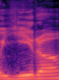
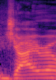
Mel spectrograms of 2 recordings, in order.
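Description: First: It is pronounced in an authentic Greek-style way. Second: It is pronounced in a plain American way. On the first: "I don't go gyro" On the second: "I say gyro"

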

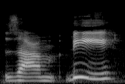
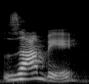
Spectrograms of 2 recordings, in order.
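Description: First: The last syllable sounds like the word 'bee'. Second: It is said the ordinary way, like the monster. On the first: The speaker calls it wrong. "not like zombie. Like, zombie. Like a bee is buzzing around your head" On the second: The speaker calls it right. "Like, you know, zombies that eat you"

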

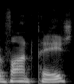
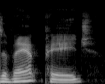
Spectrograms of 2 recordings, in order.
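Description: First: The name is said with a European pronunciation. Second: The name is said with an American pronunciation.

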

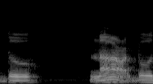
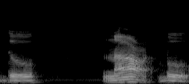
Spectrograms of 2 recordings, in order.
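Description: No difference in how they are said.

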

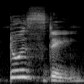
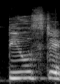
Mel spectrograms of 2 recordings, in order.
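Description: First: The first syllable sounds like 'tui'. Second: The first syllable sounds like 'tiu'. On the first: The speaker calls it right. "টিউসডে নয় টুইসডে" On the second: The speaker calls it wrong. "টিউসডে নয়"

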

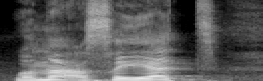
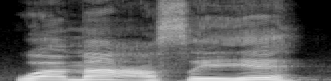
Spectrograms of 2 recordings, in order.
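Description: First: The word ends in a clear t sound. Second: The word ends in an h sound after 'e'. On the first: "يقفون بالتاء" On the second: "يقف بالإمالة"

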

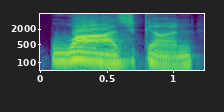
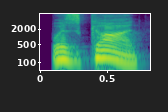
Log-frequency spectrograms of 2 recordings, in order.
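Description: First: The word 'was' is stressed. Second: The word 'gone' is stressed. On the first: The speaker calls it wrong. "I'm not saying was gone, because that is not going to give you the accentuated American or British pronunciation" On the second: The speaker calls it right. "I'm stressing the word gone. I'm not stressing the word was"

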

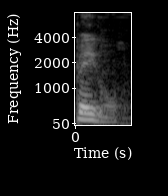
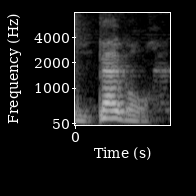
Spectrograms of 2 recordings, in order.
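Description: First: The first vowel sounds like the A in 'bay'. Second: The first vowel sounds like the E in 'beg'. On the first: This is the usual way to say it. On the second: This is how a family member says it.

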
